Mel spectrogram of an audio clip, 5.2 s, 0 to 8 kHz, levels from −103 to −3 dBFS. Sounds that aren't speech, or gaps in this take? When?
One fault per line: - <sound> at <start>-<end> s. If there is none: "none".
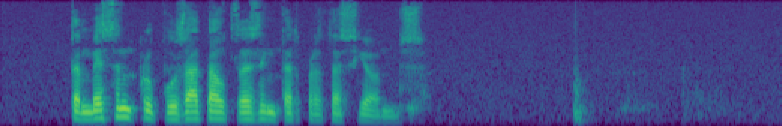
- thud at 3.8-4.0 s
